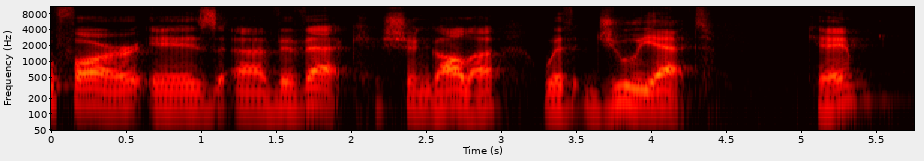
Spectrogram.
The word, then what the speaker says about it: Juliet: So Juliet or Juliet spelled like that, but it's Juliet, not Julia. Julia is a different name. So you have to catch the T on that.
